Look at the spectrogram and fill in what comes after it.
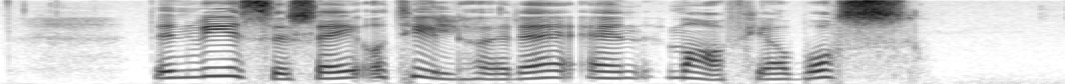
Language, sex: Norwegian, female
